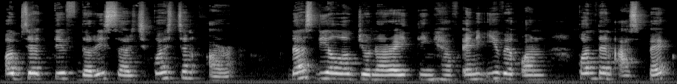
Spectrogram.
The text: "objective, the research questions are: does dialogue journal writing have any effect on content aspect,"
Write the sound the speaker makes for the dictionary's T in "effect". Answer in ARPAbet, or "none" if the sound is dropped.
none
